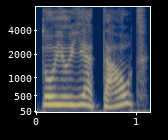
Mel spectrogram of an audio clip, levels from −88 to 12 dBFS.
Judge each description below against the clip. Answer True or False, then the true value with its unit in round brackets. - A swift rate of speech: True (210 wpm)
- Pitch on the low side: False (230 Hz)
